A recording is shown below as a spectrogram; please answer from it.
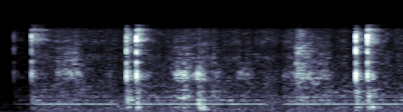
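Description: A few faint, sharp clicks over a low steady hum on an open conference-call microphone: a single click, then a pair about a second in, another click around two seconds, and a second pair near the end.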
